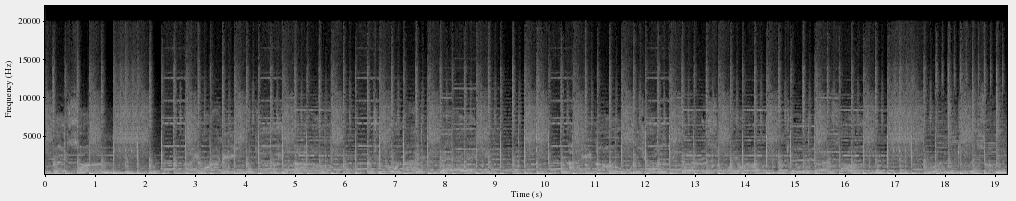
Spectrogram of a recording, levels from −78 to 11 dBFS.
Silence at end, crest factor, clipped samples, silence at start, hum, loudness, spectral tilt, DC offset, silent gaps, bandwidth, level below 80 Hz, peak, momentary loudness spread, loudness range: 0 s; 14 dB; under 0.1%; 0 s; none; -17 LUFS; -4 dB/octave; under 0.1%; none; over 20 kHz; -22 dBFS; -2 dBFS; 2 LU; 0 LU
